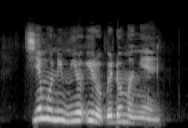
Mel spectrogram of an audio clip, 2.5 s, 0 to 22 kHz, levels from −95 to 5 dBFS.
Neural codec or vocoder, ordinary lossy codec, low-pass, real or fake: none; AAC, 32 kbps; 19.8 kHz; real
